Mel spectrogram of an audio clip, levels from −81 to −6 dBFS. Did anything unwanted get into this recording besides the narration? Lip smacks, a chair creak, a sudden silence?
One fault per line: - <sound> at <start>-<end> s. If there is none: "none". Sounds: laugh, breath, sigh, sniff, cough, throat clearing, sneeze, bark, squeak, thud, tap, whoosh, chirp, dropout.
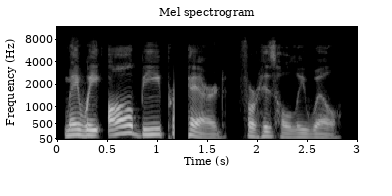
- dropout at 1.2-1.3 s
